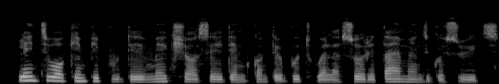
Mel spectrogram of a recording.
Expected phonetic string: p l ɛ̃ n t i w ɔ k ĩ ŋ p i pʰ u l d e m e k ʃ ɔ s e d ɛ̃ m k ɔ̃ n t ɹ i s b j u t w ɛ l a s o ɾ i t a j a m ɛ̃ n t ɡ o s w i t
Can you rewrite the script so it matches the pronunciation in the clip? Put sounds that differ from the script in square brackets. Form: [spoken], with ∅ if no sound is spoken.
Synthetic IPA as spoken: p l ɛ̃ n t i w ɔ k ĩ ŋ p i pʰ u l d e m e k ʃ ɔ s e d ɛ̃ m k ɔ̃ n t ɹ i [∅] b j u t w ɛ l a s o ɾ i t a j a m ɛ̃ n t ɡ o s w i t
